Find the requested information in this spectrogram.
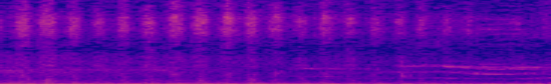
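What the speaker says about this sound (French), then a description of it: "je sais pas si vous entendez le chat miauler" A female cat in heat meows in drawn-out, wailing calls that rise and fall, clear and fairly close over a constant low background hum.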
